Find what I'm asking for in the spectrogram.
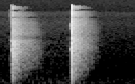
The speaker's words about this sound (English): Okay, three claps just to make sure, okay.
